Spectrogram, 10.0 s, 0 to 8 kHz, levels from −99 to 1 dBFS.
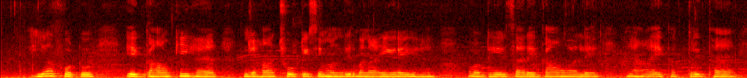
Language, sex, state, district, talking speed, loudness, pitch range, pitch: Hindi, female, Uttar Pradesh, Jalaun, 125 wpm, -33 LUFS, 190-205 Hz, 195 Hz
